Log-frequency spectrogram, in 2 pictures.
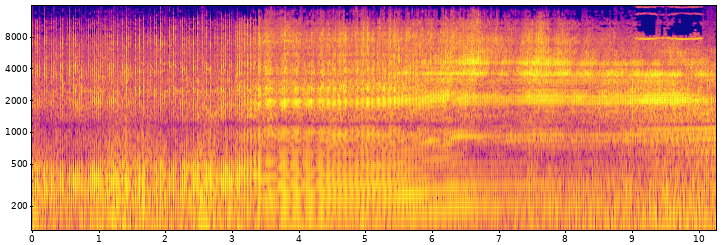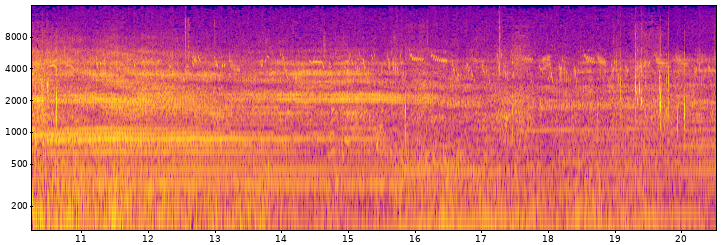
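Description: Buzzing model airplane engine with a whining propeller, pitch rising as it revs up then holding and gradually fading as it moves away.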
